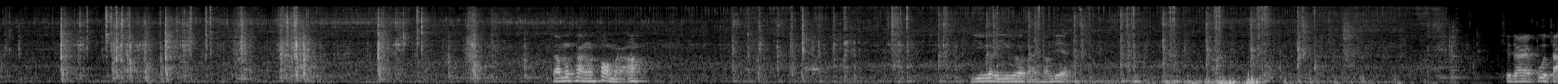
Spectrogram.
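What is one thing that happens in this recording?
A bicycle freewheel ticks as the pedals spin.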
